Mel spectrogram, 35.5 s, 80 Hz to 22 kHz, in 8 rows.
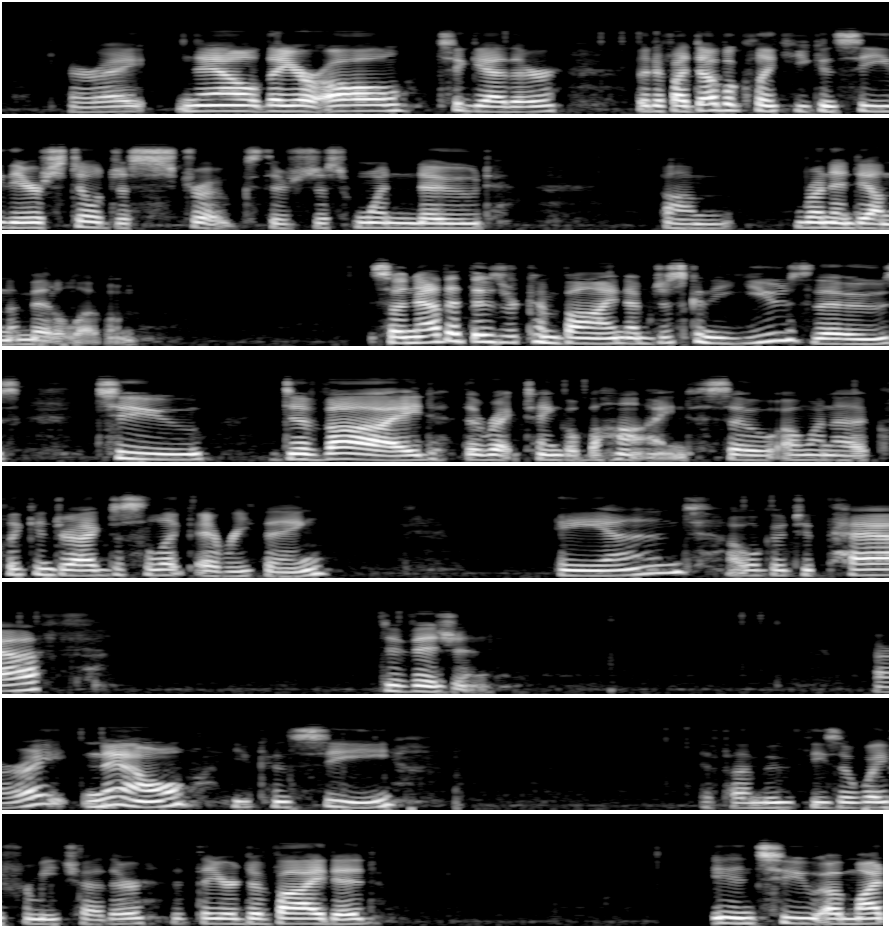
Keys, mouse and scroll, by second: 1.4 click, 1.4 click, 3.0 click, 9.0 ctrl+z, 16.1 click, 17.6 click, 21.4 click, 22.2 click, 28.4 shift+l, 29.9 click, 30.8 shift+v.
